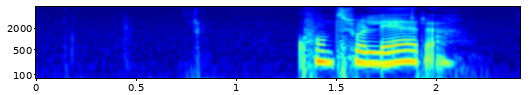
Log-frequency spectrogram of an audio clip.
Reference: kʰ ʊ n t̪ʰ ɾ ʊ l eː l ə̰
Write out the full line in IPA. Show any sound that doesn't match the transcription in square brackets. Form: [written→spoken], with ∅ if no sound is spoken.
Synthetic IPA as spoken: kʰ ʊ n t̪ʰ ɾ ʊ l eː [l→ɾ] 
